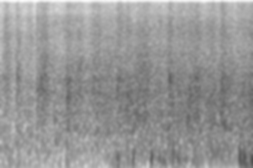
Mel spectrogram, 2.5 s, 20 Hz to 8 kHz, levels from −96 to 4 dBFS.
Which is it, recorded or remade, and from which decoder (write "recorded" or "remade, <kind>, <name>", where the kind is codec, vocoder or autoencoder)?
remade, autoencoder, DAC-VAE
